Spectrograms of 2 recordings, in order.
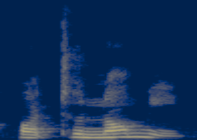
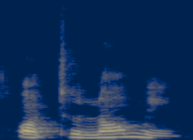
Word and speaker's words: autonomy: Has four syllables. The stress is on the second syllable.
